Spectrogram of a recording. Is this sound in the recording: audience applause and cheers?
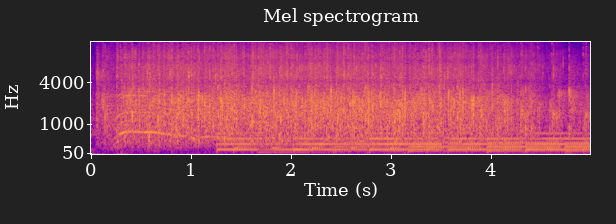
yes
